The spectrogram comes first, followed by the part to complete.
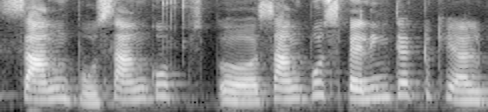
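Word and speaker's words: Tsangpo: টিবেতে এর নাম কি সাংপো সাংপো সাংপো স্পেলিংটা একটু খেয়াল করো শুরু কিন্তু আছে টি দিয়ে TSANPO কিন্তু টিটা কিন্তু প্রনাউন্স হবে না মানে উচ্চারণ হবে না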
